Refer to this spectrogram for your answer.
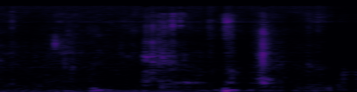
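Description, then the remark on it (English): A quiet sip of coffee from a cup, with soft mouth and swallowing noises and a brief low knock partway through; no one speaks. “Hang on, I'm going to have a sip of my coffee.”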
